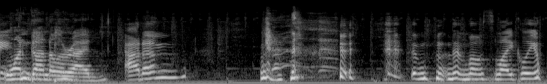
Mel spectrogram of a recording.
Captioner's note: laughing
